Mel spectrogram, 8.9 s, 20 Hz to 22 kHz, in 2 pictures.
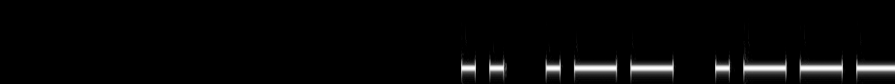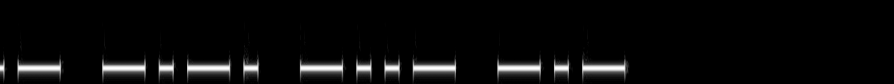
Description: Morse code, heard as a keyed tone, about 17 wpm, 700 Hz. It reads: IW1CXK
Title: DXCC-100 Call Signs - 6 Characters - Repeated 2x - 17wpm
